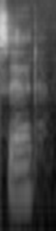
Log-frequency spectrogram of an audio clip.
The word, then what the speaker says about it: SID: It's pronounced SID, but it's actually an acronym, which stands for Special Investigations Division.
